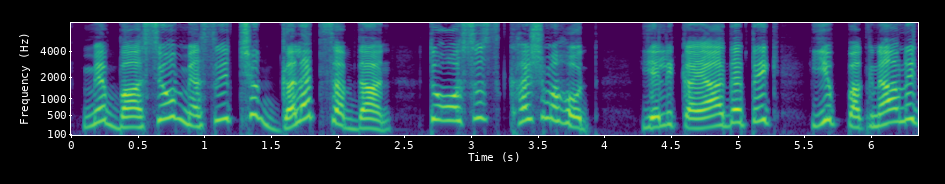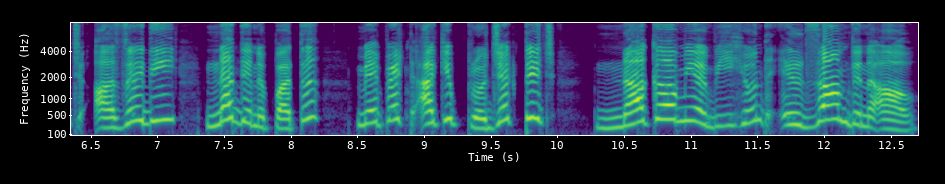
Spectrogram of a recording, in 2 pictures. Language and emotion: Kashmiri, angry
